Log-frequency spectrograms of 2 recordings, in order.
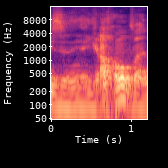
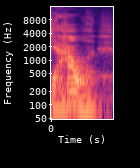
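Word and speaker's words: Yahweh: in in Hebrew okay no v's and e yahovah that's not his name it's yahwah so once again they're doing it wrong all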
